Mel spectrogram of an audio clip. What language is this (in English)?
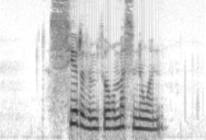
Kabyle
